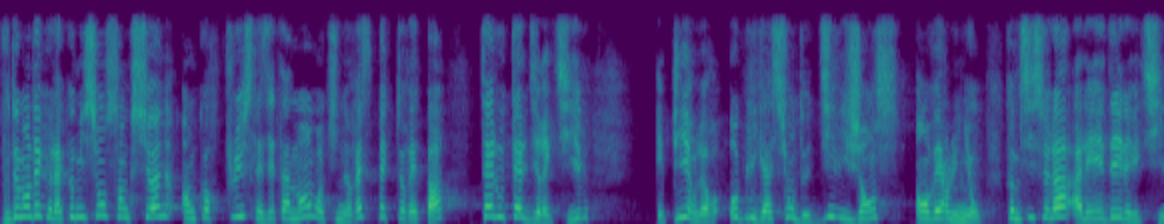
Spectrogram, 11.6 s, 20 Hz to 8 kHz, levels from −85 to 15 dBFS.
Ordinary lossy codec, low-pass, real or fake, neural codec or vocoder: none; 7.2 kHz; fake; autoencoder, 48 kHz, 128 numbers a frame, DAC-VAE, trained on Japanese speech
